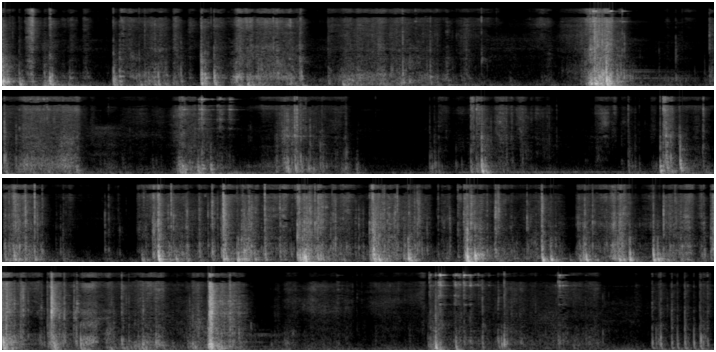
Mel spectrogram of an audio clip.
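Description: Cardboard shipping box and its packaging being handled: irregular rustling, scraping and knocks of cardboard and plastic-wrapped packs, with a heavy thump about six seconds in and another near the end.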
